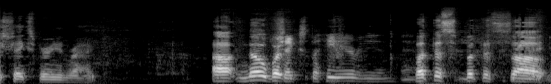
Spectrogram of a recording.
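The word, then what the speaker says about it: Shakespeherian: But in order for it to meet the ragtime rhythm, you need an extra syllable in there. That's why it's the Shakespeareian rag.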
